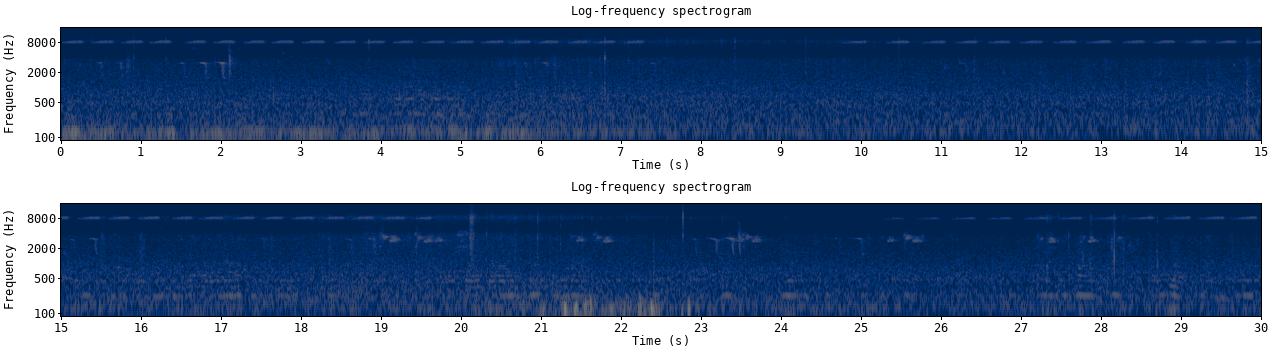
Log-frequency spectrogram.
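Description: An insect calling in a steady, high-pitched pulse of about three beats a second that stops and resumes twice, with a small bird chirping in short bursts in the second half. A few low knocks come about two-thirds of the way through.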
